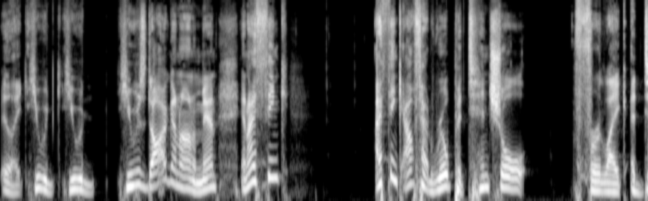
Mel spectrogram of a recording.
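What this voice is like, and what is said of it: Usual voice. Nothing is said of it.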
